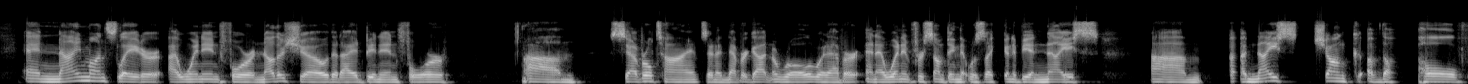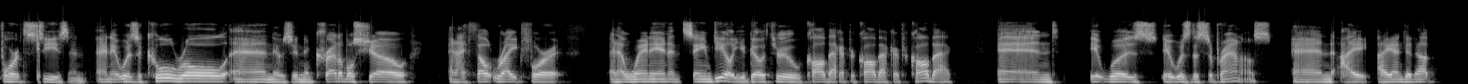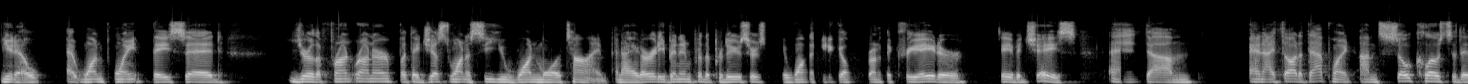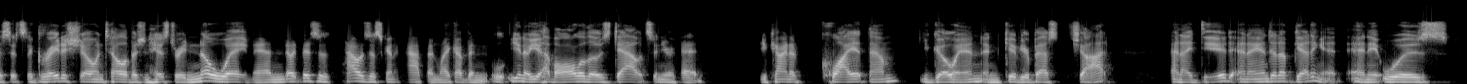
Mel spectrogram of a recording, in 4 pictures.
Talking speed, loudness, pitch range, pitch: 210 wpm, -19 LUFS, 110-125 Hz, 115 Hz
